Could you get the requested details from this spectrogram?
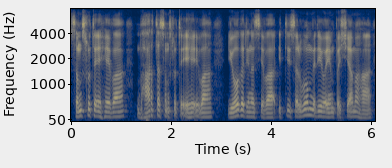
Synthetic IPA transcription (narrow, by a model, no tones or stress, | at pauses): sɐ̃mskɾut̪eːɦeːʋaː | bʱaːɾɐt̪ɐsɐ̃mskɾut̪ḛːɦḛːʋaː | joːɡɐd̪inɐsjɐʋaːʔit̪isɐ̰ɾʋoːmjɐd̪iːʋɐjɐmpɐ̰ʃja̰ːmɐɦɐ̰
